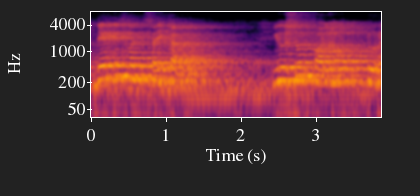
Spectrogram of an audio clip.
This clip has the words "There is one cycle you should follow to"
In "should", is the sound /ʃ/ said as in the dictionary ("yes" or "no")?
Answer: no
